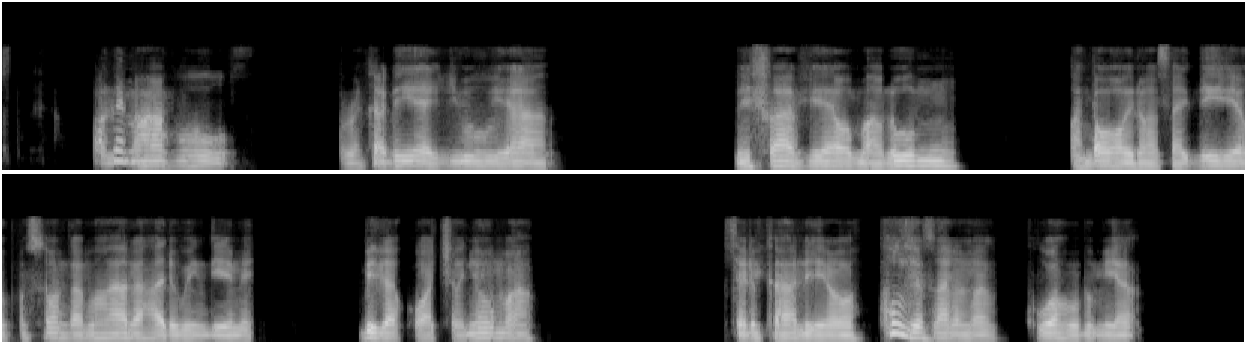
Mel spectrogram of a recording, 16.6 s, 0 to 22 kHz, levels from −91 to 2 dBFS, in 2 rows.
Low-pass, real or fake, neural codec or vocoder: 7.2 kHz; fake; codec, 16 kHz in and 24 kHz out, 0.6 kbps, FireRedTTS-2 codec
